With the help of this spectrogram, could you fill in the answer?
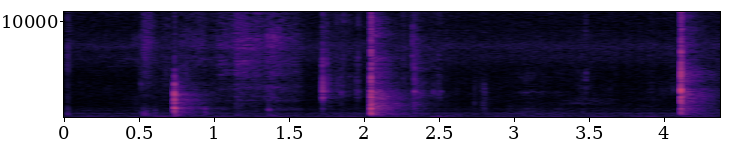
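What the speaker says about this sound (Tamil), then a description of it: "சில്லியை 2ஆக உடச்சி வச்சுருங்க" Dried chillies for a plain biryani are snapped in half by hand, giving three sharp, separate cracks spaced a second or more apart against a quiet room.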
